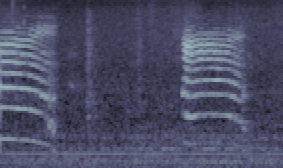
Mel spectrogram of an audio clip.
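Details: Indoor domestic cat, apparently wanting to head back outdoors, utters two meows about a second and a half apart, the first sliding down at its end, the second brighter and falling gently, over a low steady room hum.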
